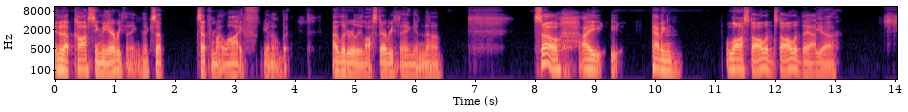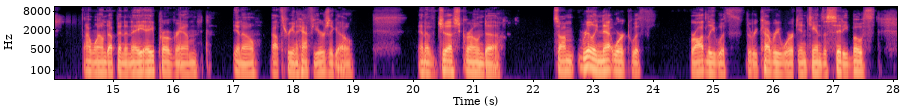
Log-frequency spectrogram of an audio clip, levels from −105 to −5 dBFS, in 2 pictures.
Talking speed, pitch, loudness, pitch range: 135 wpm, 90 Hz, -22 LUFS, 85-100 Hz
